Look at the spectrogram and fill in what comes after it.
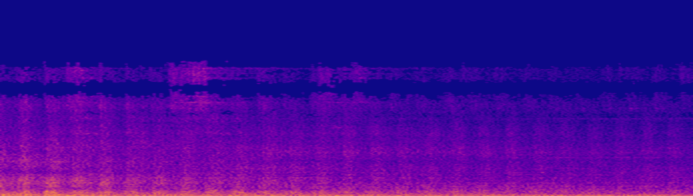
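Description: Double-stack container freight train moving away after its last car has passed: wheels click rhythmically over the rail joints, fading within the first few seconds into a steady low rumble that slowly dies away.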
